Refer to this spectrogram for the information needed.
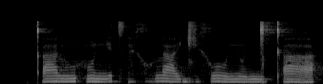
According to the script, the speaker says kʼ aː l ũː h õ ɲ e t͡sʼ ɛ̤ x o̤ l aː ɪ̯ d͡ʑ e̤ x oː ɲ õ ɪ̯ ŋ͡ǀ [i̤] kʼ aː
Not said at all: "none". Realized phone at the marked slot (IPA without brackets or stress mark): i̤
